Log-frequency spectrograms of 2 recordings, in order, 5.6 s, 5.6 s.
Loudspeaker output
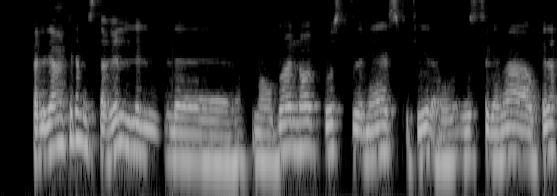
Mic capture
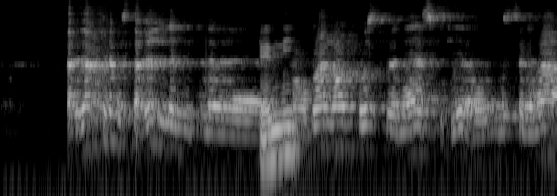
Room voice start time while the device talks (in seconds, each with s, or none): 2.6 s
